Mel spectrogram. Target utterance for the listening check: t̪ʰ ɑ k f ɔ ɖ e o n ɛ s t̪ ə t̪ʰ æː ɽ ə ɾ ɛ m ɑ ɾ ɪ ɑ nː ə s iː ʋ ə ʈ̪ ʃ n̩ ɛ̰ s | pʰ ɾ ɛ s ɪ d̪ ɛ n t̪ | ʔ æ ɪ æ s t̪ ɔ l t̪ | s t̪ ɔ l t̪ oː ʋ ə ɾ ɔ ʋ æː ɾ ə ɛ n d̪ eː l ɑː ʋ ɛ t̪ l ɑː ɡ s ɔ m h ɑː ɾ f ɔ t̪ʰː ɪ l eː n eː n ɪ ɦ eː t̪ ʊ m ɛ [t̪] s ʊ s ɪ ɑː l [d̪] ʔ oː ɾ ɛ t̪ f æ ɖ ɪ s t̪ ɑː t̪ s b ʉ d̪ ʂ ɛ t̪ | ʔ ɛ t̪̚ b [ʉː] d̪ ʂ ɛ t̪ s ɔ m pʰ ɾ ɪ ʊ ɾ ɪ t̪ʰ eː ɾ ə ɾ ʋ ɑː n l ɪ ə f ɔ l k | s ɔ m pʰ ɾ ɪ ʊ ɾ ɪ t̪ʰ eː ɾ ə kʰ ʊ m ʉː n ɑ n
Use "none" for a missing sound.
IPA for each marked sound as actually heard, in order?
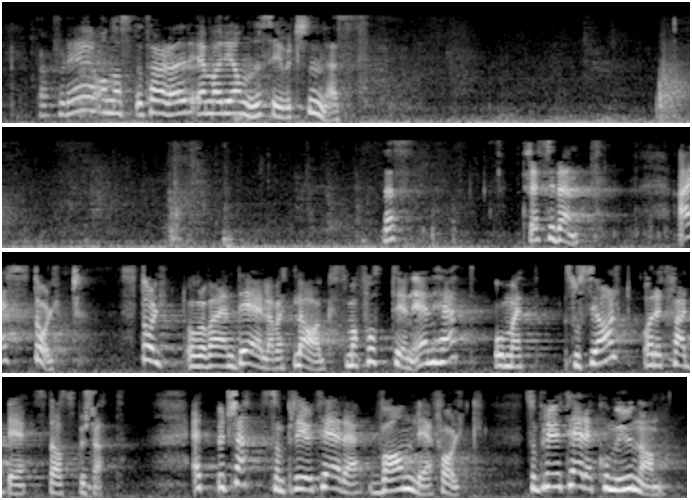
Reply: t̪, t̪, ʉ

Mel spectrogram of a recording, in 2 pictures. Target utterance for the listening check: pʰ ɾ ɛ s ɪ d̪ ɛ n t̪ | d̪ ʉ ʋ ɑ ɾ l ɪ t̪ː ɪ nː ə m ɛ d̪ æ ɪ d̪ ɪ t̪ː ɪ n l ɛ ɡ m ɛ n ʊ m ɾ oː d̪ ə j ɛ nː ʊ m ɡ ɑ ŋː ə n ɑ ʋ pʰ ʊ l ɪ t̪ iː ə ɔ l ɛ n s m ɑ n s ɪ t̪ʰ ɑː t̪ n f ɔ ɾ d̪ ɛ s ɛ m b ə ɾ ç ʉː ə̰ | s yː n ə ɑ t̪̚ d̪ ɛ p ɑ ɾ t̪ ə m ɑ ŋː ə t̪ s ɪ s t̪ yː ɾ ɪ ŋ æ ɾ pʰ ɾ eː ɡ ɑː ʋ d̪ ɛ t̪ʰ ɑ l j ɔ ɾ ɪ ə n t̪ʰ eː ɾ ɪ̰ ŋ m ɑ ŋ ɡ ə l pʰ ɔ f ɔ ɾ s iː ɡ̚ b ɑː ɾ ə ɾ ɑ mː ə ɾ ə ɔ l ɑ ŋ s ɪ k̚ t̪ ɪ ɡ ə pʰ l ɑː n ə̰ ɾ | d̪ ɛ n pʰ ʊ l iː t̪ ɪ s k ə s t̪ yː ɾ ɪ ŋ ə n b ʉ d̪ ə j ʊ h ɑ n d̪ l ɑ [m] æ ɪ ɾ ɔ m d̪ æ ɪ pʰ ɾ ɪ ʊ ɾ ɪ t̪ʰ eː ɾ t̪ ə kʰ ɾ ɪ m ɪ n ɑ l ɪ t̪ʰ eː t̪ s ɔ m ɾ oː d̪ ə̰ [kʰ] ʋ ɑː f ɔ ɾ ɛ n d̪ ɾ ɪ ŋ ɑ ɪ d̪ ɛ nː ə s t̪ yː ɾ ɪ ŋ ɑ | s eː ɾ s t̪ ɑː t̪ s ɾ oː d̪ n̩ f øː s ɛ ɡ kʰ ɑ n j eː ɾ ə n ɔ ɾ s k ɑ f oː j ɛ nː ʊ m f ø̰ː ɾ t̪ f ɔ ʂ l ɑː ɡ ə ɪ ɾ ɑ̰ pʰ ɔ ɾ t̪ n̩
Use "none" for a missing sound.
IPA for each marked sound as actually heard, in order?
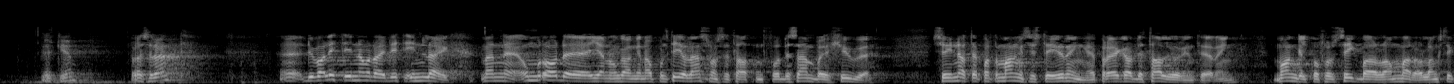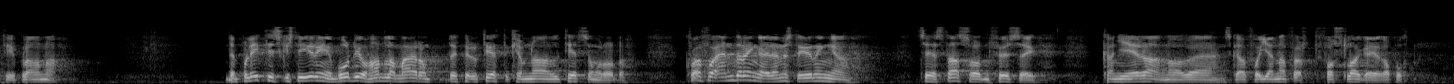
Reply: m, kʰ

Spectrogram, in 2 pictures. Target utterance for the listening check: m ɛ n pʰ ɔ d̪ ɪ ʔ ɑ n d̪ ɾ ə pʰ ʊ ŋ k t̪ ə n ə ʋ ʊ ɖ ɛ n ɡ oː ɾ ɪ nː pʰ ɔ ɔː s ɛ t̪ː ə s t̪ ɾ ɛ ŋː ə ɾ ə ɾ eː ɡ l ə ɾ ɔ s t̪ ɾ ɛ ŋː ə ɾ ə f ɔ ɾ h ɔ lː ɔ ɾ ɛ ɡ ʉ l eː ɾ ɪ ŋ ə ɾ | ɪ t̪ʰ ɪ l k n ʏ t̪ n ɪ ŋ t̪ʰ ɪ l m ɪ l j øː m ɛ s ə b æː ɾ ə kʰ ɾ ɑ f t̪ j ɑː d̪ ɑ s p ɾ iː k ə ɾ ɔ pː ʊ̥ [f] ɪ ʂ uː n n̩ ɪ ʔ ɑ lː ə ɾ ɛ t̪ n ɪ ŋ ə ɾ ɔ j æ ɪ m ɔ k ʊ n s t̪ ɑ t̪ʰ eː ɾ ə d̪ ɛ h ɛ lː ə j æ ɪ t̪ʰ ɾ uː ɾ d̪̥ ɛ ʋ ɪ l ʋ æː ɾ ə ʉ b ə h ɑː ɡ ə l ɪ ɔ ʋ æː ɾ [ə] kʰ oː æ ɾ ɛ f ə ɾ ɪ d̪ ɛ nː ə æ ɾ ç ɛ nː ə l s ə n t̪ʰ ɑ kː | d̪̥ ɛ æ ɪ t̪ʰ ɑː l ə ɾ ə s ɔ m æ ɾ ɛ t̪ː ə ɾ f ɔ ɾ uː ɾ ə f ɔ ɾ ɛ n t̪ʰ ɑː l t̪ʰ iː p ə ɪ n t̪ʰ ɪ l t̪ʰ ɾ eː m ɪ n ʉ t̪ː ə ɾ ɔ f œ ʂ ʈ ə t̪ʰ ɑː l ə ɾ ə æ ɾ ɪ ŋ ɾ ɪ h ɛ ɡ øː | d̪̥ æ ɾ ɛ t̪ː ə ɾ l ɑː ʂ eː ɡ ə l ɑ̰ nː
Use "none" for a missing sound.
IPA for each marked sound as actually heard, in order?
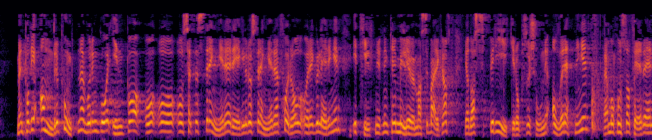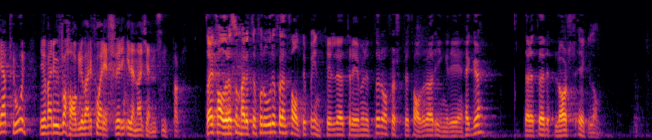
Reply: s, ə

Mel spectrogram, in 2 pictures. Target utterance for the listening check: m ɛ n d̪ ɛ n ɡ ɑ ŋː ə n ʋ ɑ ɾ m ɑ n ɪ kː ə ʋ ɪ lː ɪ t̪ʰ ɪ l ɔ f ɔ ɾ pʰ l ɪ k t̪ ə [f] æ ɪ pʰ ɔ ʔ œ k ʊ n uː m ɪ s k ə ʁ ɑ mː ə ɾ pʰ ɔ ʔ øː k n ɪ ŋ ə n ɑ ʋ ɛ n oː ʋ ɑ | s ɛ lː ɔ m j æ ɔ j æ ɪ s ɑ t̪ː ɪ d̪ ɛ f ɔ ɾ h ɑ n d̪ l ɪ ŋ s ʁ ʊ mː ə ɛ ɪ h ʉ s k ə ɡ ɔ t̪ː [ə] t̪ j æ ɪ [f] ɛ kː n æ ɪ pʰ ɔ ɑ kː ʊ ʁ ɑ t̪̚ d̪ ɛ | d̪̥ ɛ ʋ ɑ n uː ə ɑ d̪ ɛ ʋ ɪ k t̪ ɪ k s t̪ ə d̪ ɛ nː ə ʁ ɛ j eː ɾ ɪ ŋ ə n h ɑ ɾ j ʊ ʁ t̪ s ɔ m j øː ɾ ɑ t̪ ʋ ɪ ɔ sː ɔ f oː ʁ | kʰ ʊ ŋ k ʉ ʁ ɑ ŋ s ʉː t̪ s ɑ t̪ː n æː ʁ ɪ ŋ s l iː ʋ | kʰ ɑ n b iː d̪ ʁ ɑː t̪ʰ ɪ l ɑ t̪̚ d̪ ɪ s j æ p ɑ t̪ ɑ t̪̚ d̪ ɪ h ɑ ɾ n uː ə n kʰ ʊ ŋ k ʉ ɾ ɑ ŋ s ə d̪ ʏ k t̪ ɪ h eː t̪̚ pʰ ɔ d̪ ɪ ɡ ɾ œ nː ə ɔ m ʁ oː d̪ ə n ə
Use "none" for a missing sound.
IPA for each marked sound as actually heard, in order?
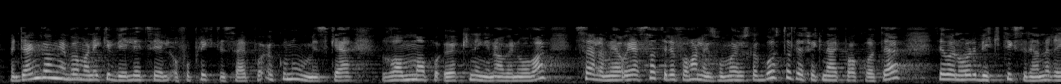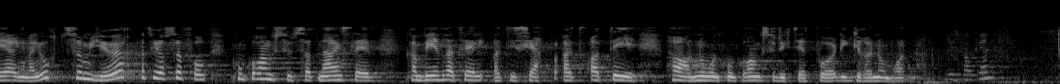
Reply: s, ɑ, f

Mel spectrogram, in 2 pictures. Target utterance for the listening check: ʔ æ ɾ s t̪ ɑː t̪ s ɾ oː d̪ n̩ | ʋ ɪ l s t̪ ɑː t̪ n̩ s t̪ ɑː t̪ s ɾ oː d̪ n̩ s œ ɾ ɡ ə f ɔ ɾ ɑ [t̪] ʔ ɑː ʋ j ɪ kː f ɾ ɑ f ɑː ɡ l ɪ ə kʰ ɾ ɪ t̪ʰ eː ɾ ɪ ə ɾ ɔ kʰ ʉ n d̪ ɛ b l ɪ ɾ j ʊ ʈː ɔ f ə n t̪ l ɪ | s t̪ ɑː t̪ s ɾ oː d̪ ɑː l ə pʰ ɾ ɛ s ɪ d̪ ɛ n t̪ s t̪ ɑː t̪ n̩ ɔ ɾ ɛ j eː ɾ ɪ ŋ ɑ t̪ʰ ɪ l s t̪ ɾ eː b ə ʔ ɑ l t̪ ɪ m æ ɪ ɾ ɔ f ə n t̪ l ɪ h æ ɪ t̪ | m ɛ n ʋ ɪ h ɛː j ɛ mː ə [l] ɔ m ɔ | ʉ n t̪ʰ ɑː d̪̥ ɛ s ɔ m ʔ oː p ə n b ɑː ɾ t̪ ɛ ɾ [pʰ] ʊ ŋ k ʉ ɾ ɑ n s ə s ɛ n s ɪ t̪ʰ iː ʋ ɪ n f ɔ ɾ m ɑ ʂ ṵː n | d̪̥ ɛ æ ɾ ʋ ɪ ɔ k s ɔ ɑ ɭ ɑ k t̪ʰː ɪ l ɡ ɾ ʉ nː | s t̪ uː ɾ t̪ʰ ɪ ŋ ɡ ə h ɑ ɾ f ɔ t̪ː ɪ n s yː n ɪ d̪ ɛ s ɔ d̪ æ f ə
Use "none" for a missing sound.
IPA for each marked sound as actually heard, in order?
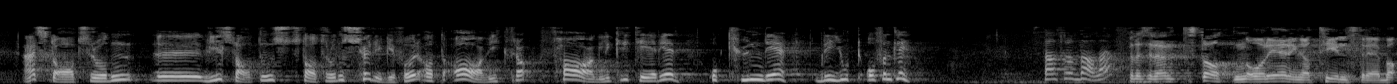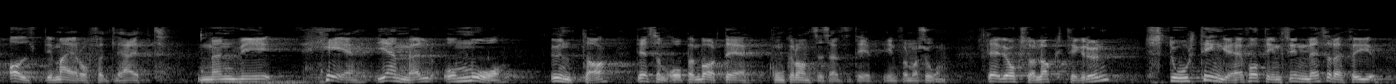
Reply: t̪, l, kʰ

